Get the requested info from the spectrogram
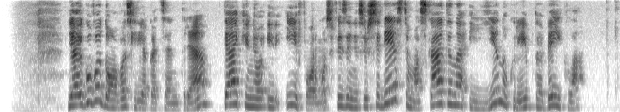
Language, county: Lithuanian, Vilnius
